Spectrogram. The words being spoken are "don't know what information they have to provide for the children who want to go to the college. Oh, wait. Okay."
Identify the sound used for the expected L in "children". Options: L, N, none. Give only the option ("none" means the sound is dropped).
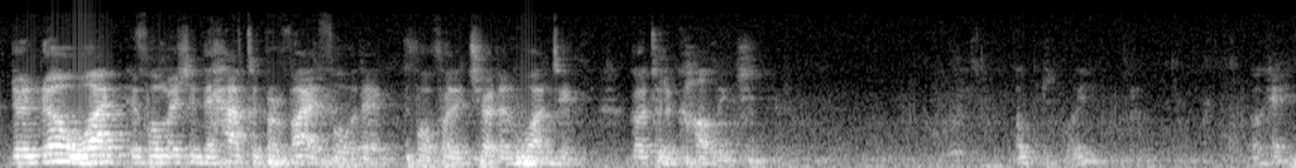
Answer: L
